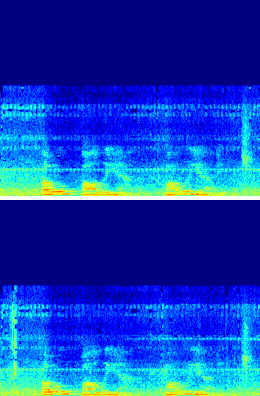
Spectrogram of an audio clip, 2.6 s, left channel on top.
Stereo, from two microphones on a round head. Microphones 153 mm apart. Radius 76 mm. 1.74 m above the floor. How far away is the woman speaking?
About 0.6 m.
